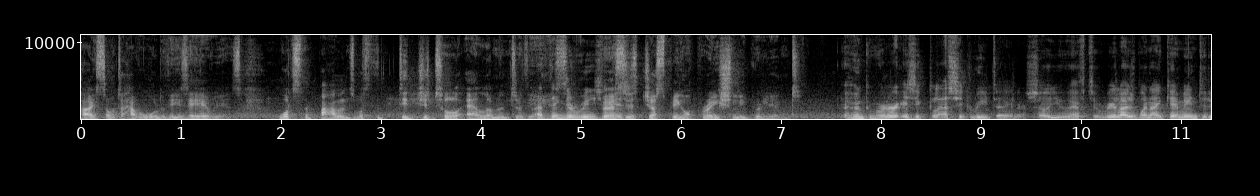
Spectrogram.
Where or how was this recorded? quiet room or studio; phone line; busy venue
busy venue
